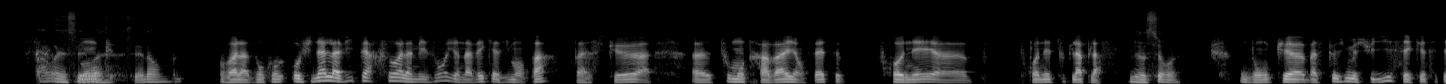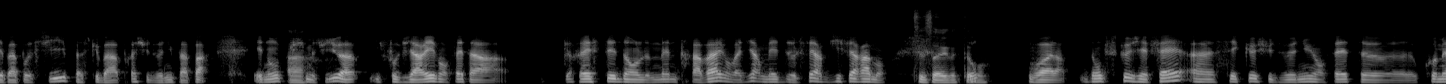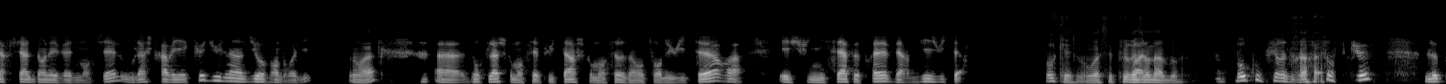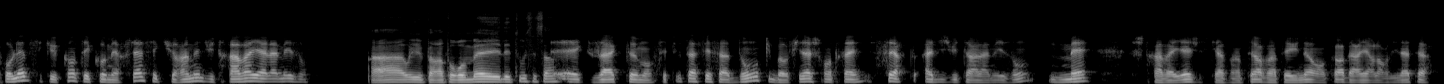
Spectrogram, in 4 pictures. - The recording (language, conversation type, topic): French, podcast, Comment équilibrez-vous travail et vie personnelle quand vous télétravaillez à la maison ?
- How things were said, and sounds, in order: other noise; tapping; stressed: "pas"; other background noise; stressed: "que"; laughing while speaking: "Ouais"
